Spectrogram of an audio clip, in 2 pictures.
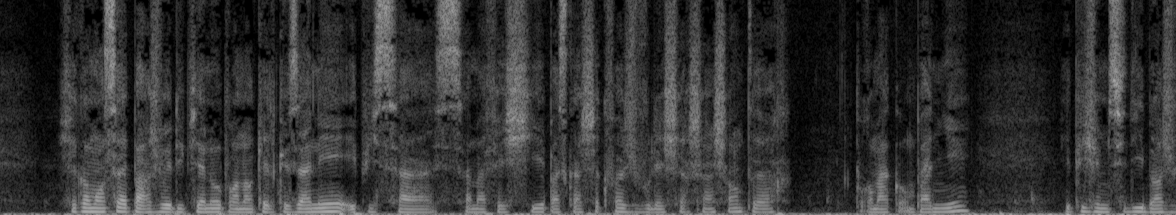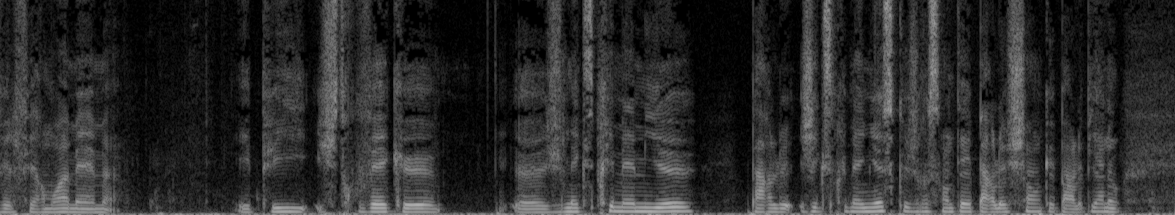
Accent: Gabon; Ouais, je suis originaire du Gabon.

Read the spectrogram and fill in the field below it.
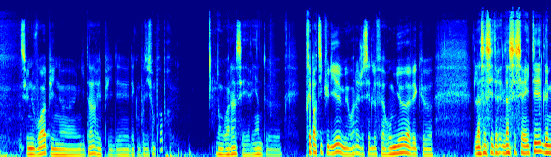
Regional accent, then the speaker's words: Valais, Switzerland; now in Geneva, Switzerland; Alors aujourd'hui de Genève, mais j'ai grandi en Valais. J'ai habité à Martigny, j'ai habité un petit peu plus bas dans le Chablais aussi, j'ai grandi dans le Chablais.

